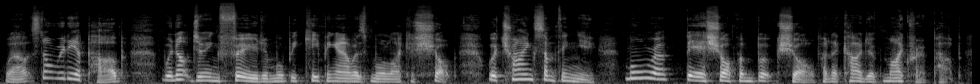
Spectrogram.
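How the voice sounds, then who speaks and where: A man's voice: a little high, big pitch swings, normal speed, voice pushed up. A man doing a frantic young woman. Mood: eager. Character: frightened young woman, later eager shop owner.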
